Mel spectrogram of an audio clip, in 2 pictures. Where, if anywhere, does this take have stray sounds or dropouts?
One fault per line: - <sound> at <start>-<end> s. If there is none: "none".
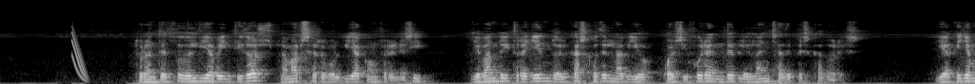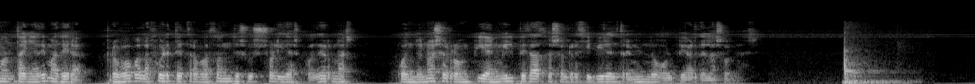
- chirp at 0.7-0.9 s
- thud at 18.2-19.0 s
